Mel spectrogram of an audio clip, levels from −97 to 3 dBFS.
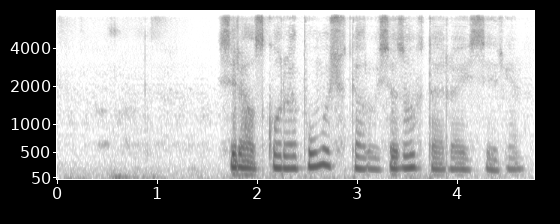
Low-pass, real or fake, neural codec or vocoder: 7.2 kHz; fake; codec, 16 kHz in and 24 kHz out, 1 kbps, XY-Tokenizer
